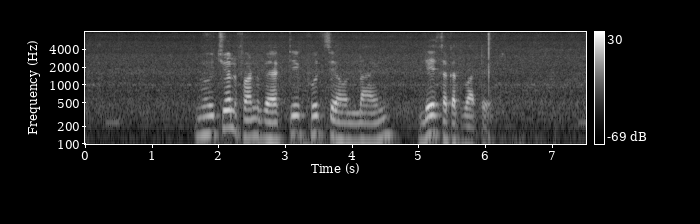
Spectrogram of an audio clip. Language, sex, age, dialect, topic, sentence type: Bhojpuri, male, 31-35, Northern, banking, statement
